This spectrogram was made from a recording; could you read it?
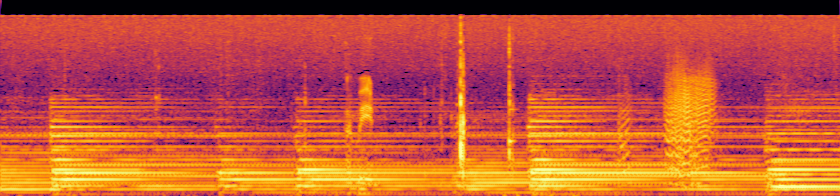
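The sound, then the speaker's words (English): A fart blown right into the microphone, a long low buzzy rasp broken into several sustained stretches with brief pops between them, fairly loud and steady throughout. “I'm going to fart into the microphone.”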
